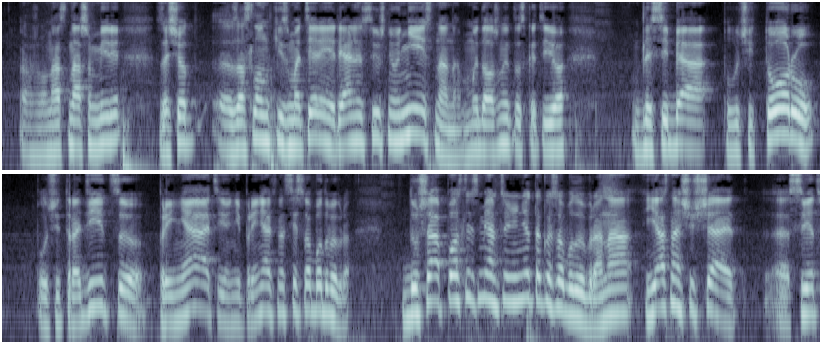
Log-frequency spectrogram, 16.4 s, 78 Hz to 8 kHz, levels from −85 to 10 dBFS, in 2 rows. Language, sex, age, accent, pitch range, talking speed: Russian, male, 20-39, native, 155-215 Hz, 180 wpm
